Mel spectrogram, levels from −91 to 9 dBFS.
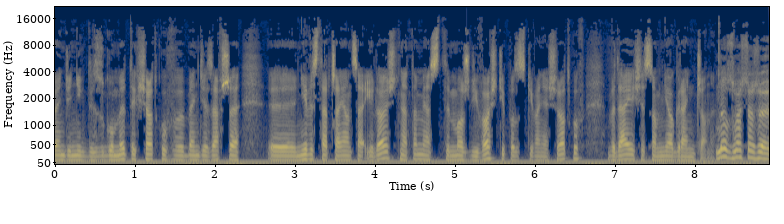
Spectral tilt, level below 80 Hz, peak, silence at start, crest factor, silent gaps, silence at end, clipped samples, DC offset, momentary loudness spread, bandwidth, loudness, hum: -3.5 dB/octave; -36 dBFS; 0 dBFS; 0 s; 20 dB; none; 0 s; under 0.1%; under 0.1%; 9 LU; 16.5 kHz; -20 LUFS; none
